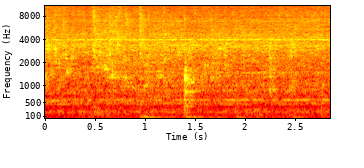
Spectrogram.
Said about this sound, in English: I'm just going to give these fillets a nice wash in cold water.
